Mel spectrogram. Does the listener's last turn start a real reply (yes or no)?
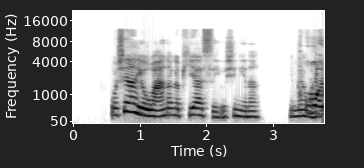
yes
